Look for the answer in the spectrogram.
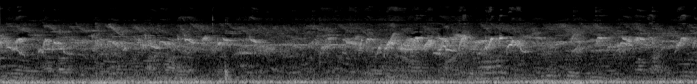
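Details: Competing caged red-whiskered bulbuls in a crowded contest session sing continuous overlapping sweet whistled trills and rising notes, with faint voices and a low steady rumble behind.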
